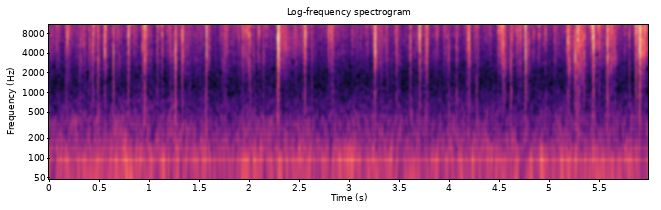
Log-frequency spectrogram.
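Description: Flames roar softly with a low rumble.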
